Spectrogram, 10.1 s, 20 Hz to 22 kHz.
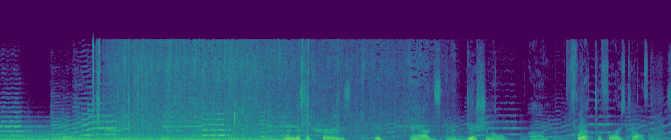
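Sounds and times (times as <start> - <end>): slow string music: 0.0 - 10.0
rain-like hiss: 1.2 - 6.9.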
